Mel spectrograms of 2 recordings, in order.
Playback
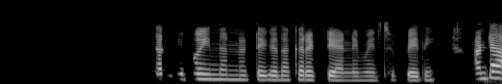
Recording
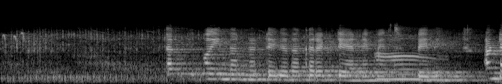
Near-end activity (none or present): present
